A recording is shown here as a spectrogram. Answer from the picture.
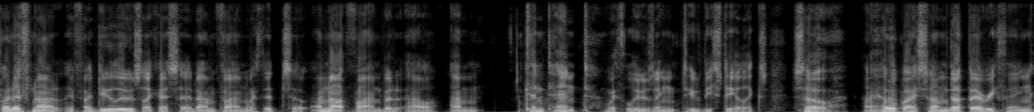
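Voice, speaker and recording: Ordinary pitch variation colors a man's very deep, low voice. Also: moderate pace. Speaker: Pokemon league player and video creator. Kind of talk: casual vlog monologue. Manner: halting, many fillers.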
